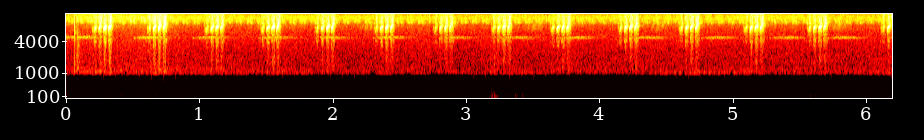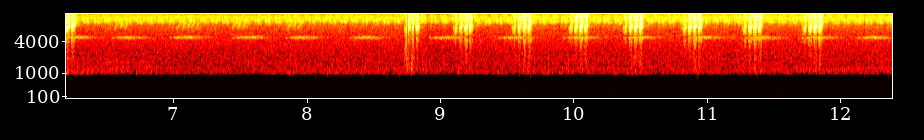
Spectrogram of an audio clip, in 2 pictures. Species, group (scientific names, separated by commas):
Pholidoptera macedonica, Orthoptera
